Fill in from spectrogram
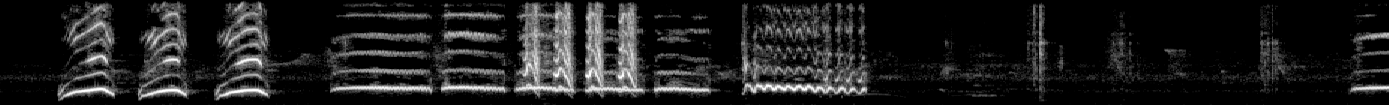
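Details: Silver-eared laughingthrush in 'múa' style morning voice-training song: three upswept hooked notes, then a string of level whistles and a buzzy rattling phrase. A pause follows, and a single whistle ends the passage.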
